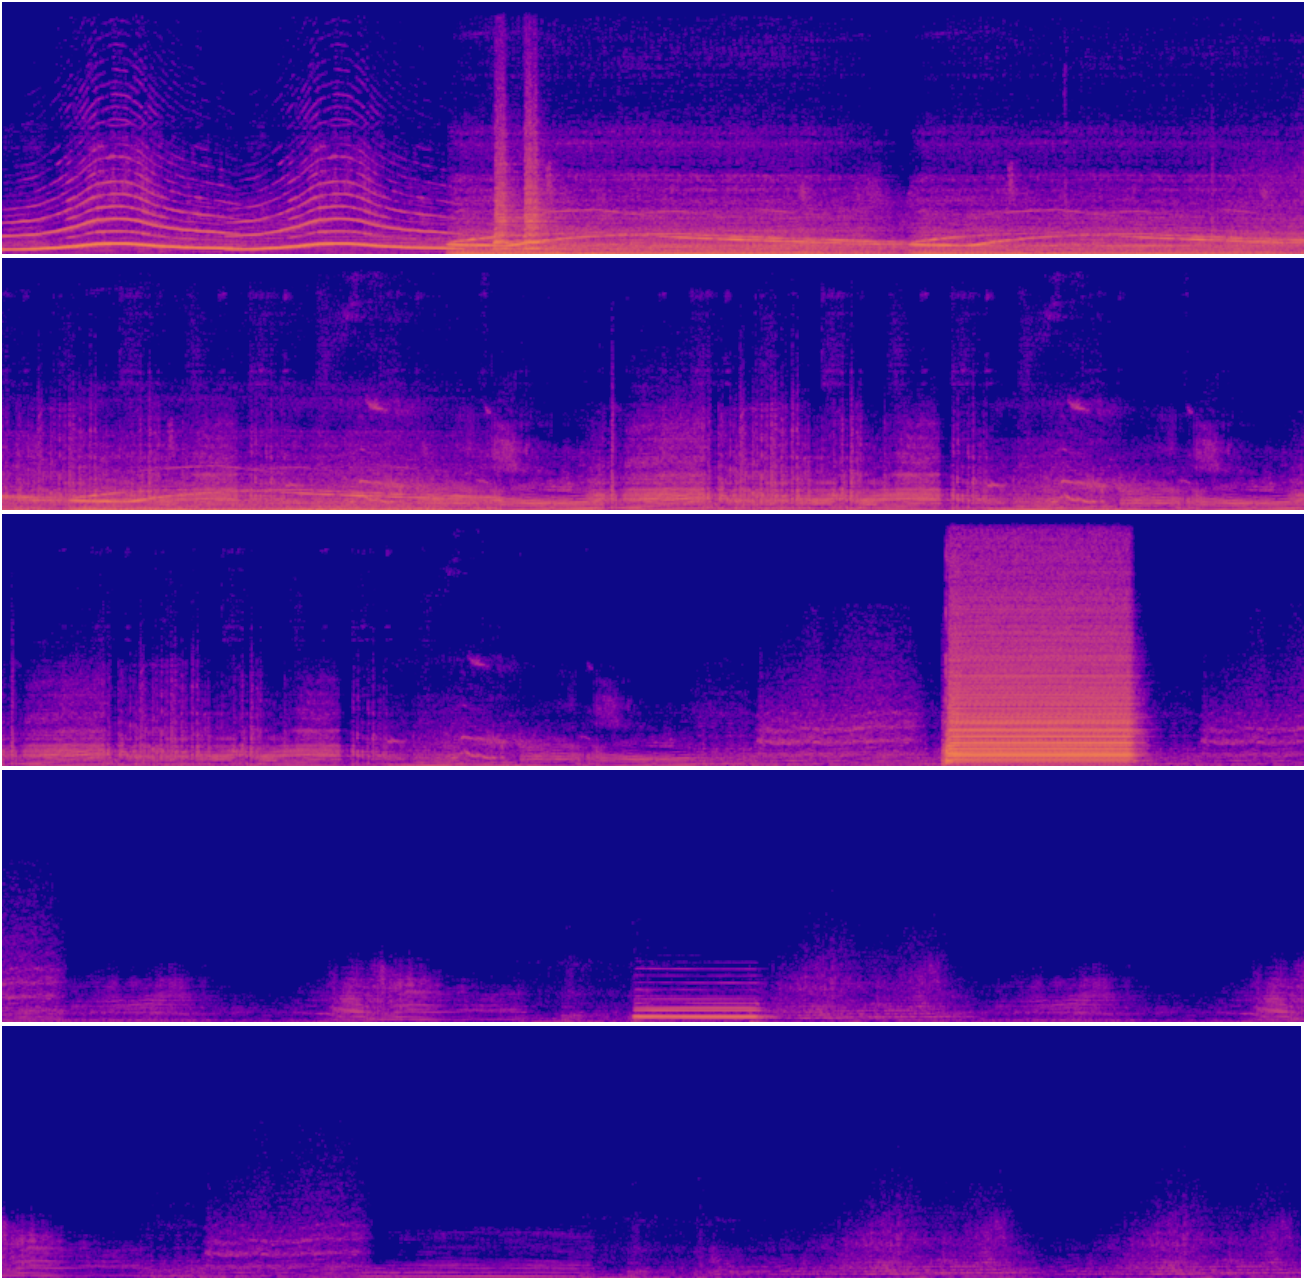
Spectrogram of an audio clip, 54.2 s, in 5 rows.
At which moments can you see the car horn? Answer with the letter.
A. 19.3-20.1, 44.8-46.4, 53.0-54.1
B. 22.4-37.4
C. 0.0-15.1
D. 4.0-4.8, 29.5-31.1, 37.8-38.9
D.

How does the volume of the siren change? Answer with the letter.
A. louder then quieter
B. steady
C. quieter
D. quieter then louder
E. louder
C.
